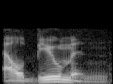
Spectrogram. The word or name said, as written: albumin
